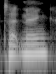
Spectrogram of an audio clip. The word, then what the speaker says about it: Tettnang: using Tettnang and Tettnang, that's how you say it, Tettnang, and Spalt hops.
